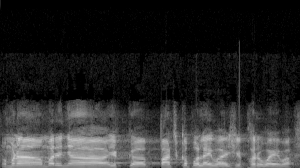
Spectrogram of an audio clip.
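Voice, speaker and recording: A high-pitched man with a Kathiawadi Gujarati accent works a live stand-up crowd in a bright, ringing voice. He spins folksy stories and keeps turning to the audience with punchy rhetorical asides. The sound is a little dull, with faint hiss. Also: fairly even intonation, moderate pace. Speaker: stand-up comedian.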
